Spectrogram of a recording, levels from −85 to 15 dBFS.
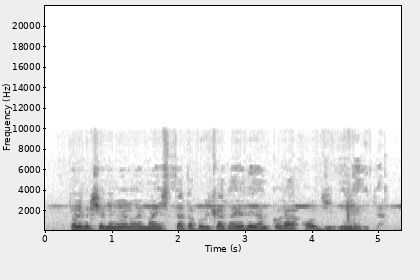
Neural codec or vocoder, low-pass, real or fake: vocoder, 22.05 kHz, 80 mel bands, Vocos; 9.9 kHz; fake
